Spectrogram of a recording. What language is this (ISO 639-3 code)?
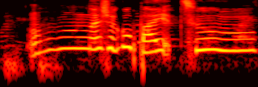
eng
